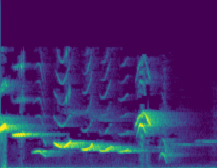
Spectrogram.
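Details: Sunda blue robin, a mountain bird singing as if seeking a rival: long high whistles sliding downward, a bright upper note near the end, then fading.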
